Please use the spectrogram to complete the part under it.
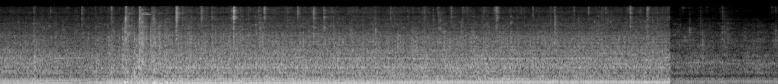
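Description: A rotary tiller churns soil with a rattling whir.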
